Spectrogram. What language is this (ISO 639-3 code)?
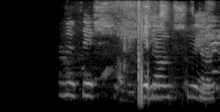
isl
